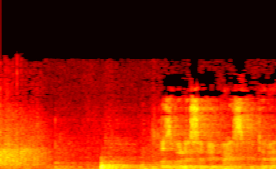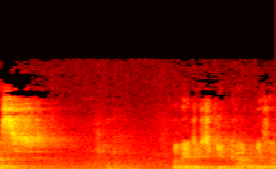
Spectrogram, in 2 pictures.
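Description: A man reads aloud calmly through a microphone and loudspeakers in an echoing hall.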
